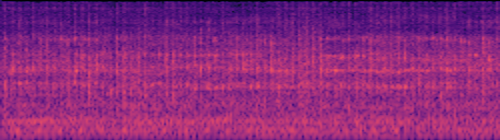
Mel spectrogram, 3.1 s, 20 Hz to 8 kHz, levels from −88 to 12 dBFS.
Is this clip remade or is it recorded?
remade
